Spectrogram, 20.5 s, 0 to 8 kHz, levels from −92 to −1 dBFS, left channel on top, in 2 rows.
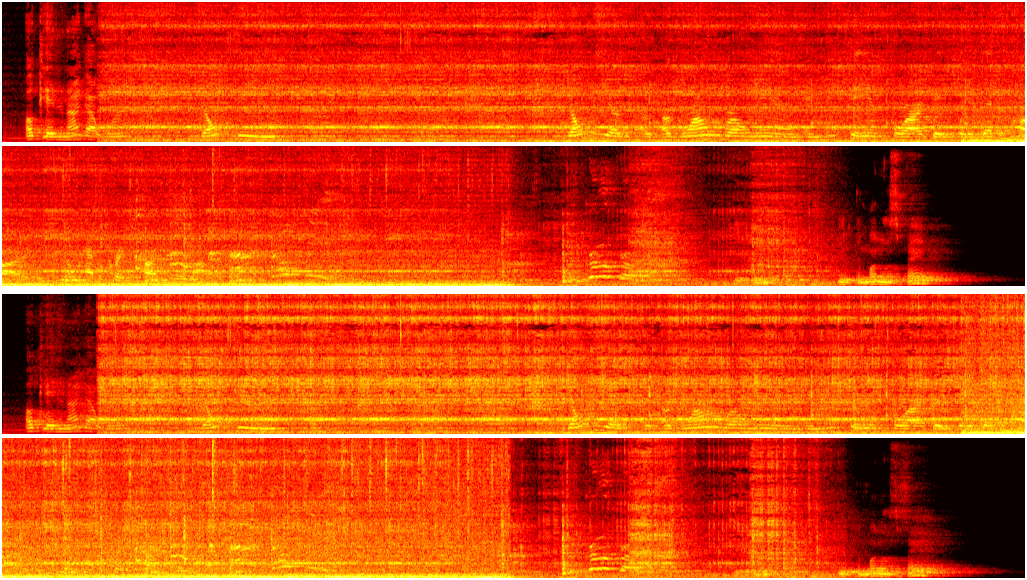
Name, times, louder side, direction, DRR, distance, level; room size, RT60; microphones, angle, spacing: voice 1, 0.0-12.5 15.2-15.6, left 3 dB, 80° left, 2.7 m, -32 dB
sound 1, 1.0-18.7, right 4 dB, 50° right, 4.1 m, -28 dB
sound 2, 9.6-15.3, right 2 dB, 90° right, 1.0 m, -21 dB
voice 2, 11.3-12.1 12.5-13.6 16.0-17.0, right 1 dB, 10° right, 5.8 m, -31 dB
voice 3, 17.5-17.9 18.6-19.5, equal, 50° left, 6.6 m, -31 dB
28.0 x 23.0 x 8.8 m
head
